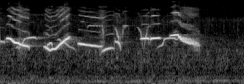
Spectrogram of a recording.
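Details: Oriental magpie-robin (kacer) singing energetically, a recording used as a lure to get kept birds singing; loud, clear whistled notes slurring up and down in quick phrases with short gaps, ending in a quiet background.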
